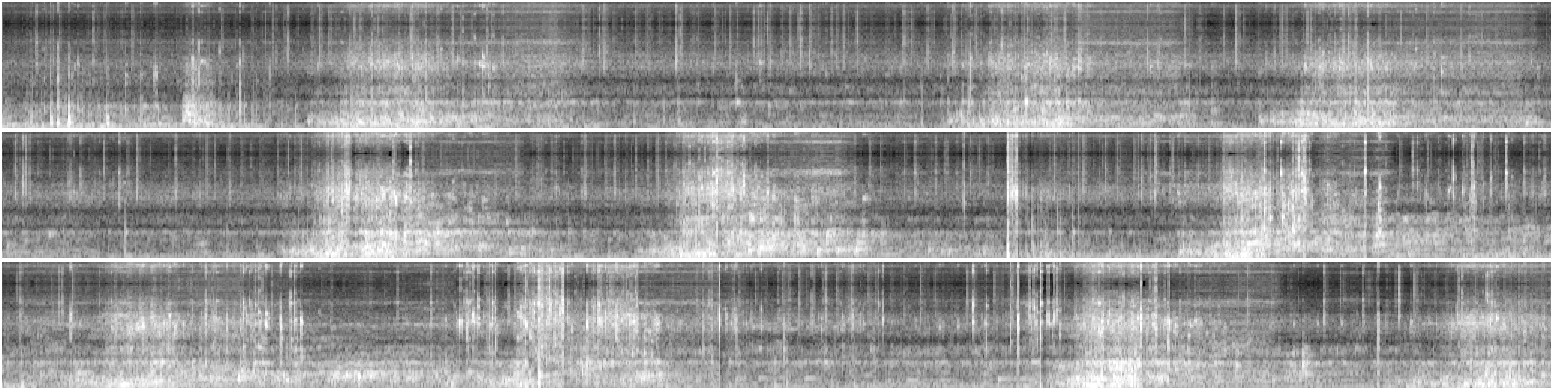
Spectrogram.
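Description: Underwater gurgling and rushing picked up by a camera in a waterproof housing, swelling in bursts every two to four seconds over a steady low rumble.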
